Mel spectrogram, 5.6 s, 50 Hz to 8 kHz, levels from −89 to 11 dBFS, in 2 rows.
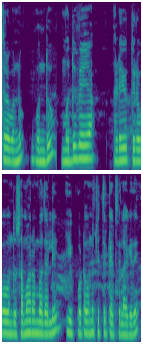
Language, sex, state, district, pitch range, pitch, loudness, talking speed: Kannada, male, Karnataka, Bellary, 155-180 Hz, 160 Hz, -16 LUFS, 120 wpm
